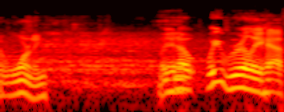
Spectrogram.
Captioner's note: pa announcement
